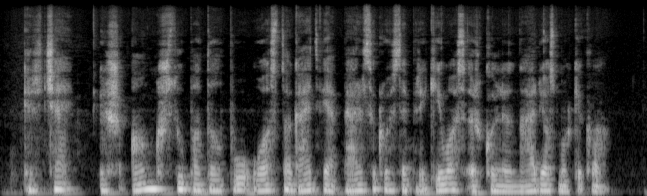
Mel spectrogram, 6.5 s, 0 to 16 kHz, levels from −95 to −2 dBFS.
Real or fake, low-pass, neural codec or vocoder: real; 14.4 kHz; none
